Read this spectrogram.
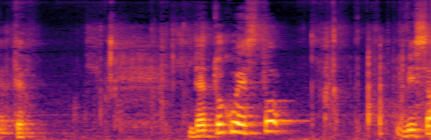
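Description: Paper rustles as a leaflet is handled.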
